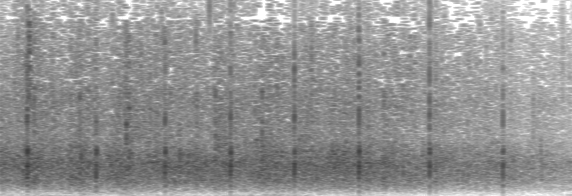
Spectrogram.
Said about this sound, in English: Oh, there we go. Finally, applause.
